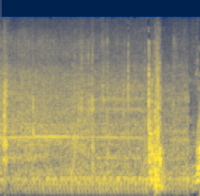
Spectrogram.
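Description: Car engine running steadily, with one sharp knock about one and a half seconds in.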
